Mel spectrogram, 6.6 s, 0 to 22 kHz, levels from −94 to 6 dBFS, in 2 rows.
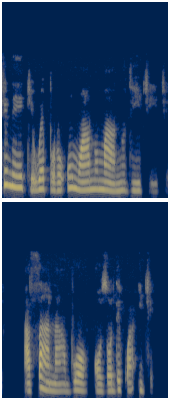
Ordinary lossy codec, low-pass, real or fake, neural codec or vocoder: none; none; real; none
